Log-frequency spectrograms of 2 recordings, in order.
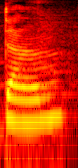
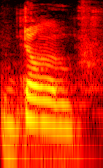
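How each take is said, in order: First: The final B is silent at the end. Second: The final B is sounded at the end. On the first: The speaker calls it right. "The B at the end of each word is silent" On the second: The speaker calls it wrong. "It is actually common to hear people say"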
